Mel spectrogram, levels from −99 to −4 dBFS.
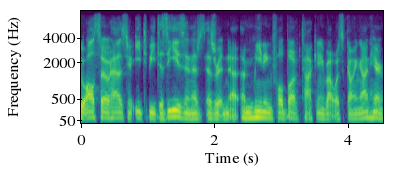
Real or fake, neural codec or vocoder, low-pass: real; none; 7.2 kHz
